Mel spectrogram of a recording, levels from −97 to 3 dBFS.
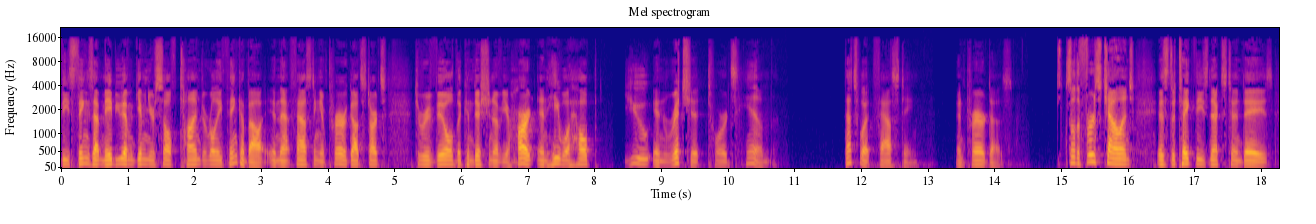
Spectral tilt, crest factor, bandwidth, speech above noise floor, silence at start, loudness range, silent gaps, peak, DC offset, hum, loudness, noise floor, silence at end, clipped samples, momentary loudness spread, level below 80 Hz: -5.5 dB/octave; 24 dB; 16.5 kHz; 61 dB; 0 s; 9 LU; none; 0 dBFS; under 0.1%; none; -23 LUFS; -84 dBFS; 0.15 s; under 0.1%; 15 LU; -62 dBFS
